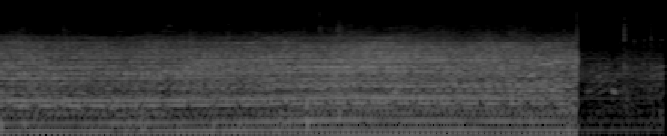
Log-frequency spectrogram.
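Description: Steady low mechanical hum of a motor, even in pitch and level, cutting off abruptly just before the end.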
